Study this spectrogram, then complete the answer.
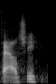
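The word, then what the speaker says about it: Fauci: Tony Falchi that's FAU ch CI if they use CI but it's pronounced pal G he's an immunologist and director of the National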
